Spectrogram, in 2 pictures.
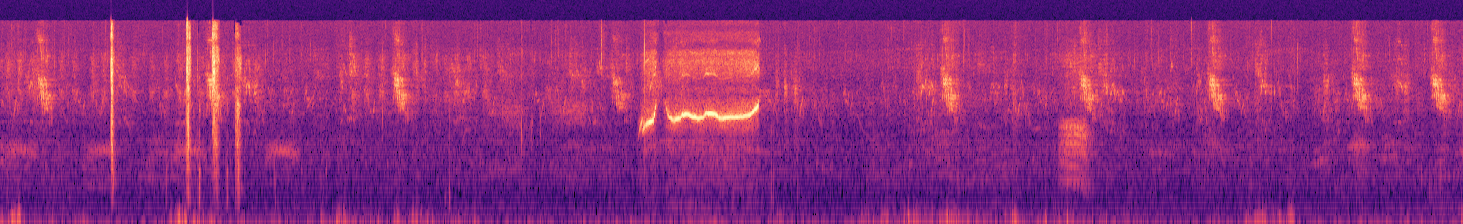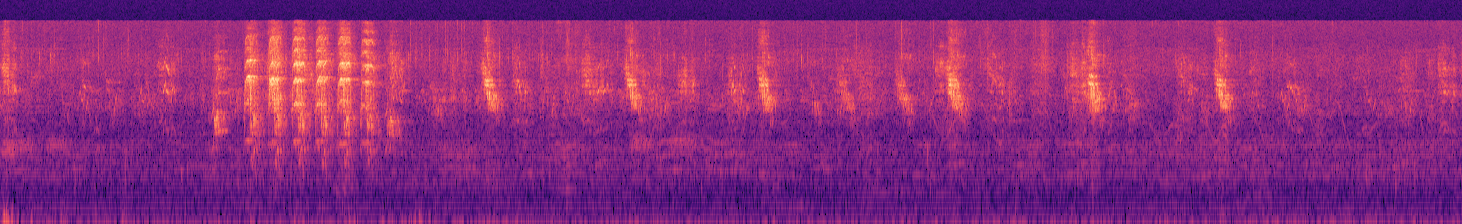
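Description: Small birds chirping in short, high notes again and again, with a louder wavering high call lasting about a second around seven seconds in and a rapid run of harsh notes a little past halfway.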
